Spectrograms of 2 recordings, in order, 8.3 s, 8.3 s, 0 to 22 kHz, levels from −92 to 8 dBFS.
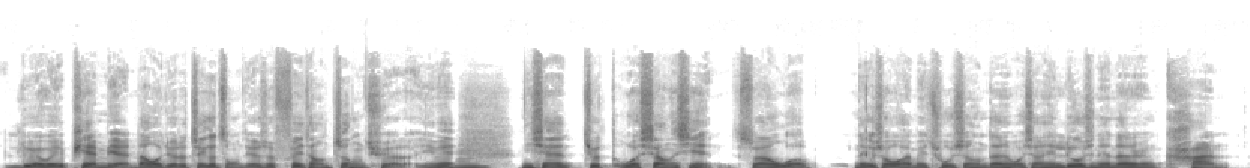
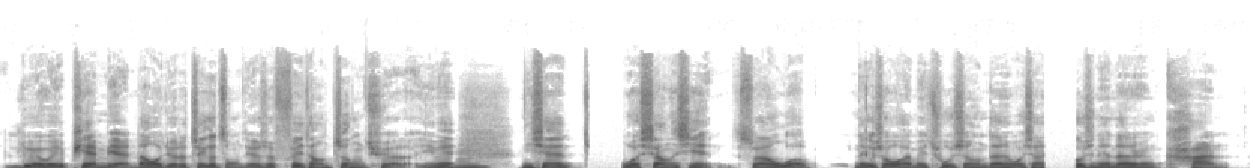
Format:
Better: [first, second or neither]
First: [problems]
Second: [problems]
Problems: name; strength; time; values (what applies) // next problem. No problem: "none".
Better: first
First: none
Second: audio cutting out; at 4 s and at 7 s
